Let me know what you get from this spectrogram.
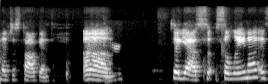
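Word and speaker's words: Celaena: we were kind of just talking so yes Selena is how you say her name obviously Sam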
